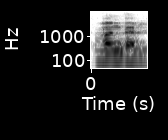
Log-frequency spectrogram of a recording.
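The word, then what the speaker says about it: Vandal: तो एक लफ्ज़ की प्रोनाउंसिएशन का भी थोड़ा जहा कि वंदल है या वंडल है, ए वंदल जी जनाब प्रोफेसर परवेज वंदल जी, ताड़ियां ताड़ियां।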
